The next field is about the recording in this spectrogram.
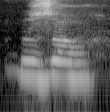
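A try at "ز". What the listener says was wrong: But I think you incorrectly pronounced it as Ra.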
